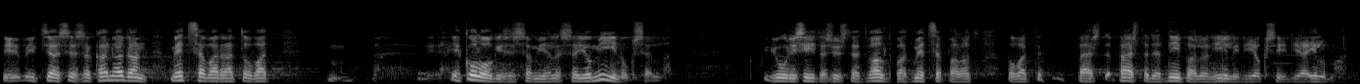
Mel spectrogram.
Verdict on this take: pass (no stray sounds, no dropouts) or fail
fail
